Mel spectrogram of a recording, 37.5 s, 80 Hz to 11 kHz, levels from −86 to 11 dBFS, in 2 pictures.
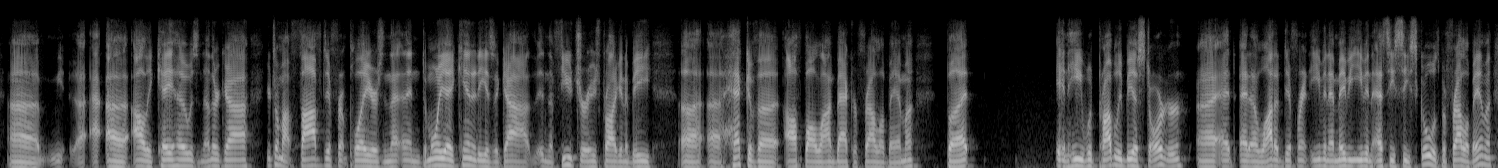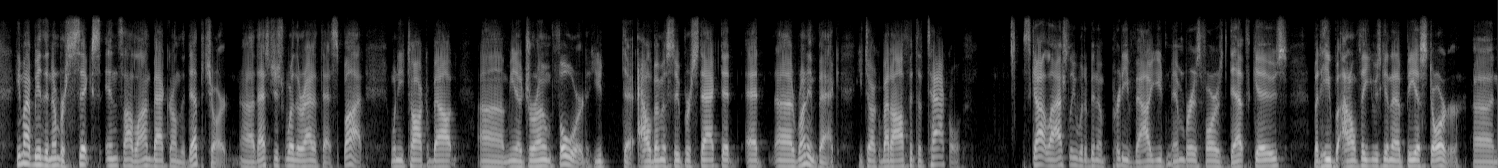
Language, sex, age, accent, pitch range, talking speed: English, male, 30-49, American, 110-125 Hz, 215 wpm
